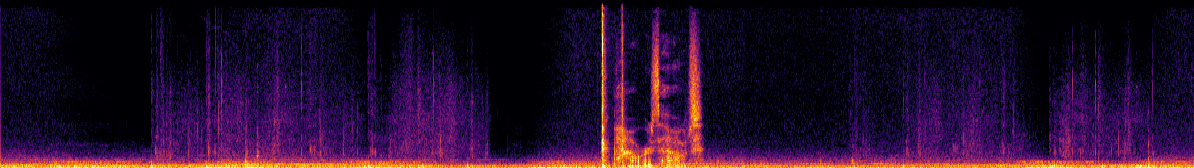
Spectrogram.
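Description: Footsteps fall slowly on a hard floor.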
